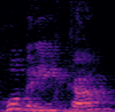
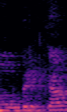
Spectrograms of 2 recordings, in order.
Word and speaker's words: rubrica: Então é rubrica, Rubrica não rúbrica, e cateter.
